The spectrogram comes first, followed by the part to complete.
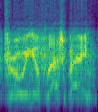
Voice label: flashbang, balkan; vo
